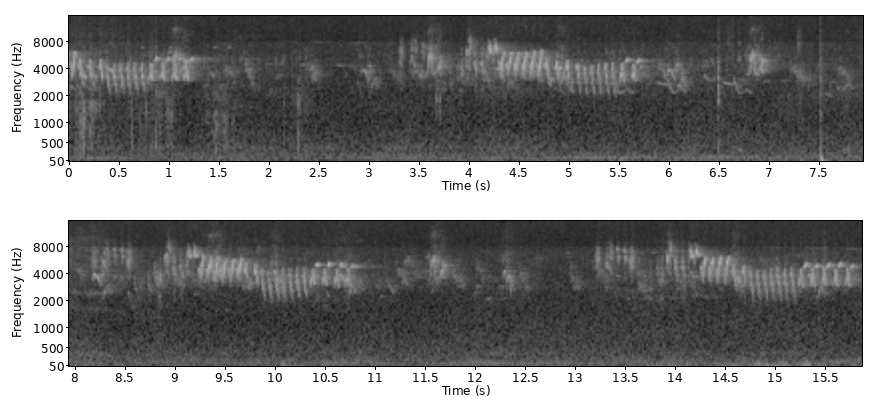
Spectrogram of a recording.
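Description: A songbird singing the same short song four times, about every five seconds: a few high notes running into a fast trill that slides down in pitch.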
